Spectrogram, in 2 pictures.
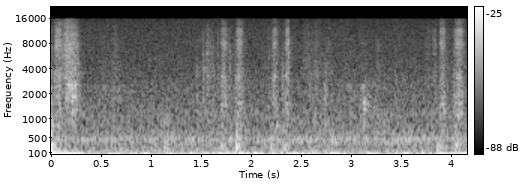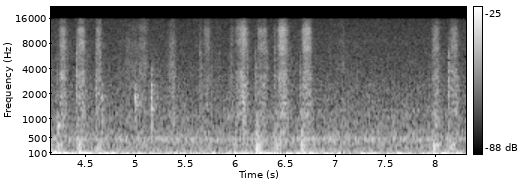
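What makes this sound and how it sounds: A wooden pencil makes scribbling strokes on a sheet of thin, flat white drawing paper taped down. Soft, quiet scratchy strokes come in short bright bursts over a steady low hum.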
